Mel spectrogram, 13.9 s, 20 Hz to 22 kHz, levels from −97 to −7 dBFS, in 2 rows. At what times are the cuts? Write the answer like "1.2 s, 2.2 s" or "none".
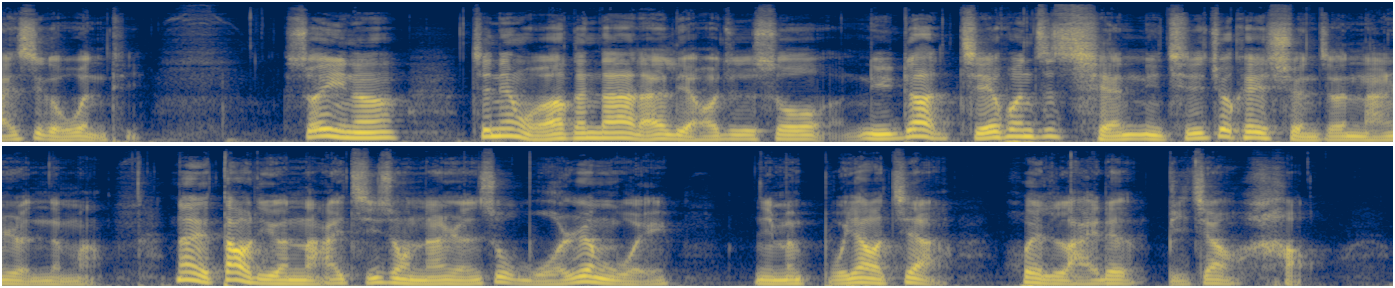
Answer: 12.7 s

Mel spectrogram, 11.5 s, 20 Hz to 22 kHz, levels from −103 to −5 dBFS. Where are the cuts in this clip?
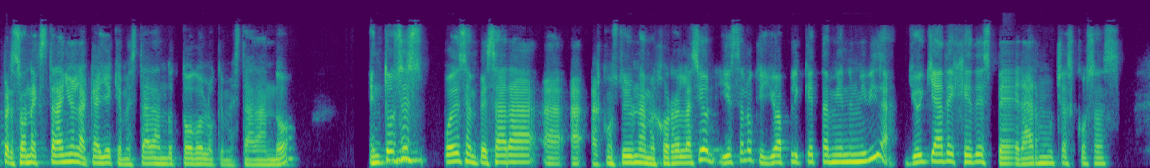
none

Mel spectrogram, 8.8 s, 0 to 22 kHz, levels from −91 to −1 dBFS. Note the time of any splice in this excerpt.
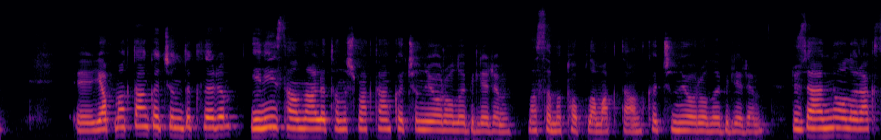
2.4 s

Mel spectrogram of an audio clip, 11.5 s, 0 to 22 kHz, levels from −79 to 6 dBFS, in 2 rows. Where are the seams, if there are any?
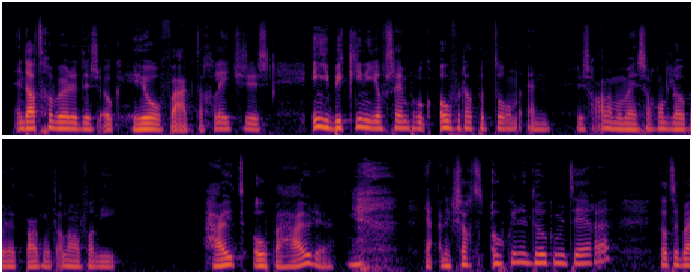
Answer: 4.8 s, 9.1 s

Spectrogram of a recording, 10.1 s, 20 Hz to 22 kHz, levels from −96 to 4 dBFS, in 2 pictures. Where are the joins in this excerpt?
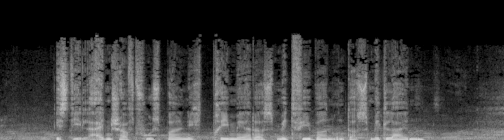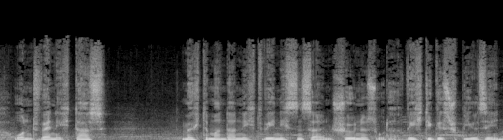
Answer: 1.4 s

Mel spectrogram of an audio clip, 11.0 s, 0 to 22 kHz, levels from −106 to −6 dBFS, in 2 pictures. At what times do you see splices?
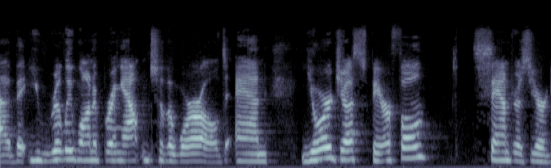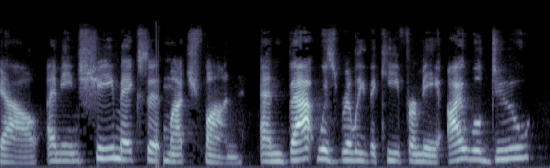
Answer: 7.1 s

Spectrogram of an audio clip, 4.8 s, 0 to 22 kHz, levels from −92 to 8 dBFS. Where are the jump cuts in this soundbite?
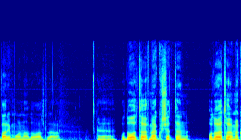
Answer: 2.3 s

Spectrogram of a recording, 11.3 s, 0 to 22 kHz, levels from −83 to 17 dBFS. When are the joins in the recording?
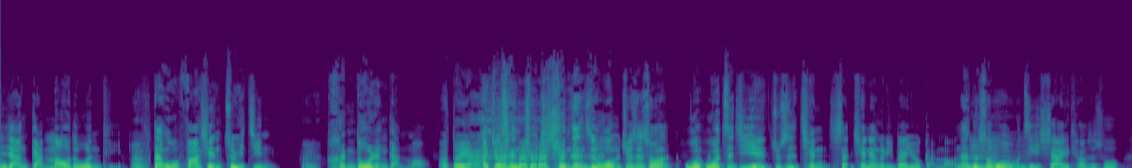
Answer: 1.5 s, 3.2 s, 4.3 s

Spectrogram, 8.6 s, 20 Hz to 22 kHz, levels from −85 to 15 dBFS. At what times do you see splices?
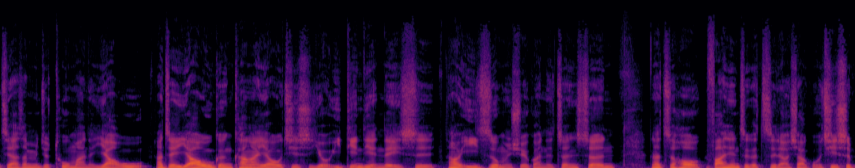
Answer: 1.5 s, 4.4 s, 7.1 s

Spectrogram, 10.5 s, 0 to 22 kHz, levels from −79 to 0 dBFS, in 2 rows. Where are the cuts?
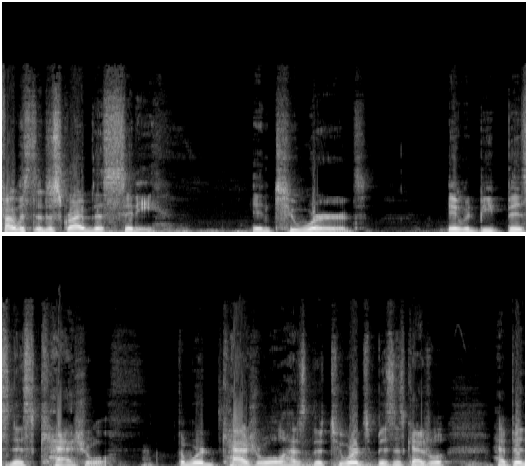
7.4 s

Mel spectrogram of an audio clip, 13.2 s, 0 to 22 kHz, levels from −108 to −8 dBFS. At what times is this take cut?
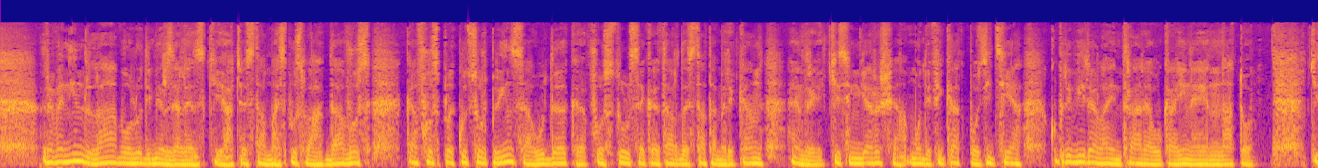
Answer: none

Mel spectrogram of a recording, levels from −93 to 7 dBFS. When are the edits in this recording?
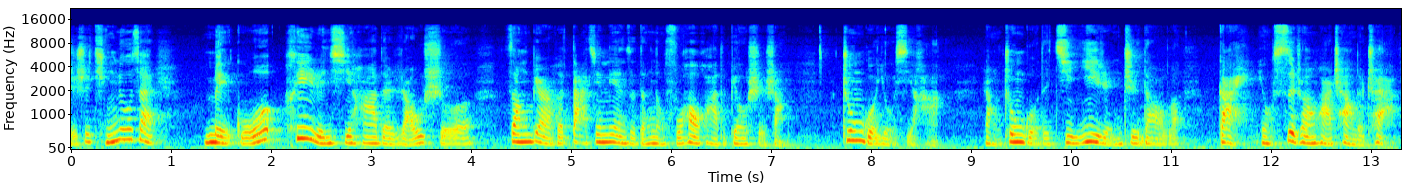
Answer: none

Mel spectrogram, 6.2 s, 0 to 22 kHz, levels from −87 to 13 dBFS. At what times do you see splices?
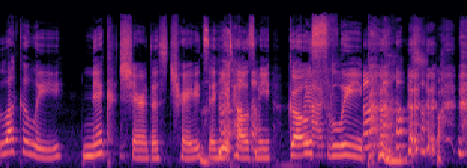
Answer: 1.6 s, 3.0 s, 4.1 s

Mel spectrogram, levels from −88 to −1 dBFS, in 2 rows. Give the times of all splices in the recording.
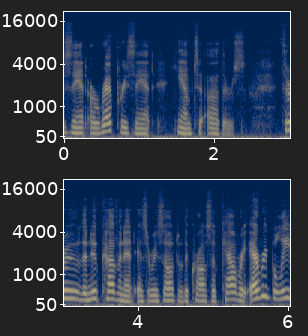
none

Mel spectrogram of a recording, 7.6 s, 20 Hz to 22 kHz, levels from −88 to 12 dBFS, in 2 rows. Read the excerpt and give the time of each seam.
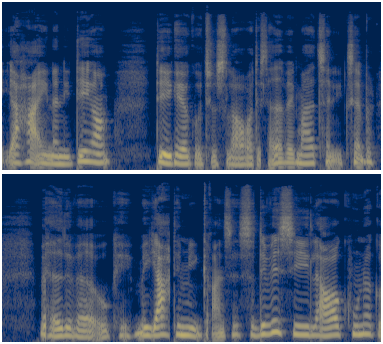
1.7 s, 2.1 s, 2.6 s, 4.2 s, 5.5 s

